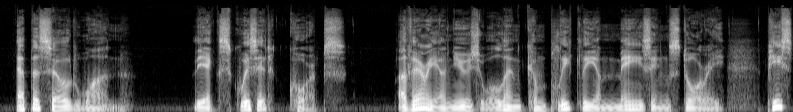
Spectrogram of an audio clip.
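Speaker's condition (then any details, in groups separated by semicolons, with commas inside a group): No condition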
